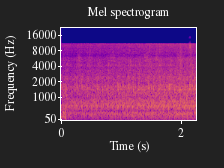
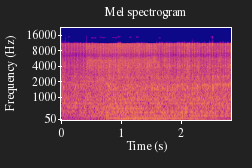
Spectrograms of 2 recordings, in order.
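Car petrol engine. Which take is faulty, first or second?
second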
